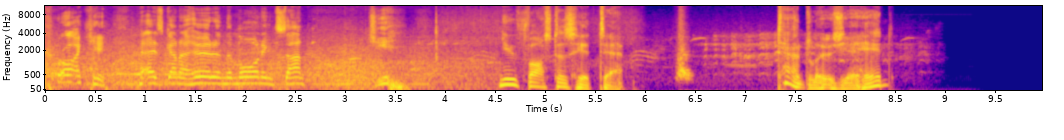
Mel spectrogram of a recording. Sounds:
Speech

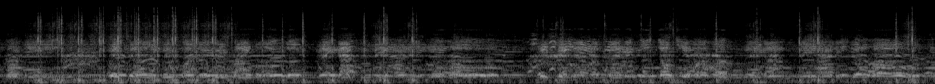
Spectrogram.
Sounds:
Music

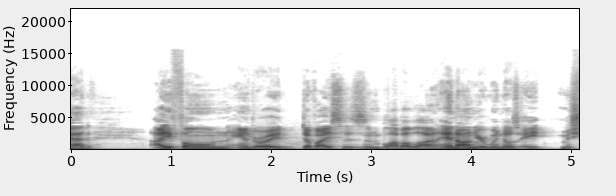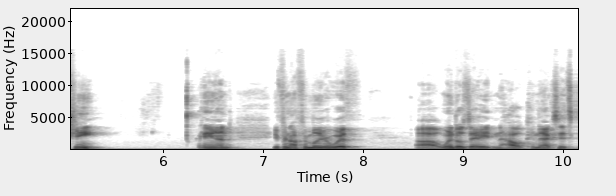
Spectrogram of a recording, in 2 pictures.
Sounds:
Speech

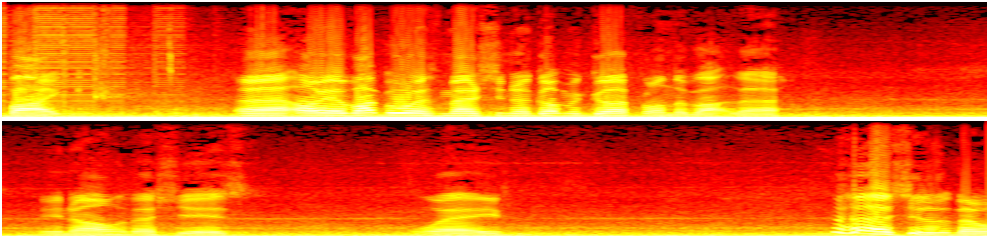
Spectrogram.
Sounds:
Vehicle, Speech

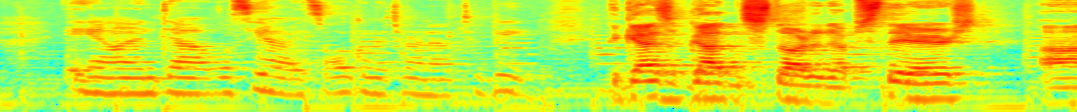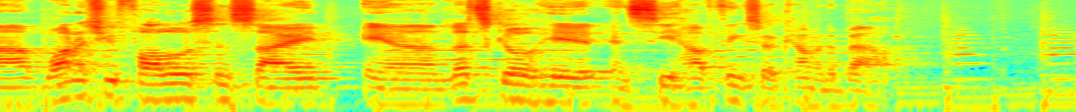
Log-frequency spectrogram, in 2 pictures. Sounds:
Female speech

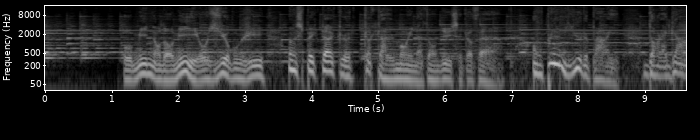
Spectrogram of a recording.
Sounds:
Music, Speech

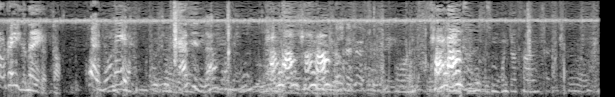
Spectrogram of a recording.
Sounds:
Speech

